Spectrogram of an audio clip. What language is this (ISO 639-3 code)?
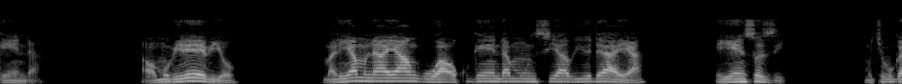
lug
